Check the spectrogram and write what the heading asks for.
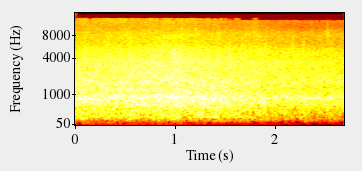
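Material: Nothing is struck.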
